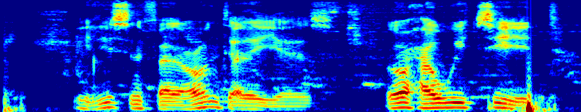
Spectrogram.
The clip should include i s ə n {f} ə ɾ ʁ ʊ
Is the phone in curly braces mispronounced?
no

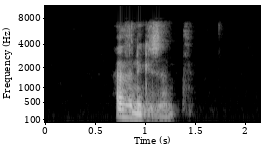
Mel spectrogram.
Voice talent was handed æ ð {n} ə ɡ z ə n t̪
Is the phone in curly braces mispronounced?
no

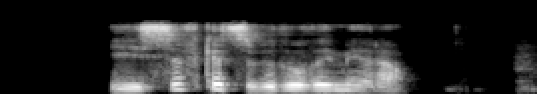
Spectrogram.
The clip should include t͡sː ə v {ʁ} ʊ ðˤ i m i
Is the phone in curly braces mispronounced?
yes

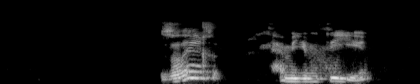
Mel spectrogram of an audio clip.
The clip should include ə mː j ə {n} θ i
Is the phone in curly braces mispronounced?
yes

